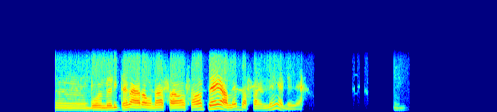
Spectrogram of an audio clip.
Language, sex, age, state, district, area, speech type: Santali, male, 60+, West Bengal, Purulia, rural, conversation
